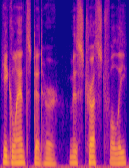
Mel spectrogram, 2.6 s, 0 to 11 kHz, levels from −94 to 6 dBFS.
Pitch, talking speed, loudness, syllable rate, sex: 105 Hz, 115 wpm, -21 LUFS, 3.9 syllables/s, male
